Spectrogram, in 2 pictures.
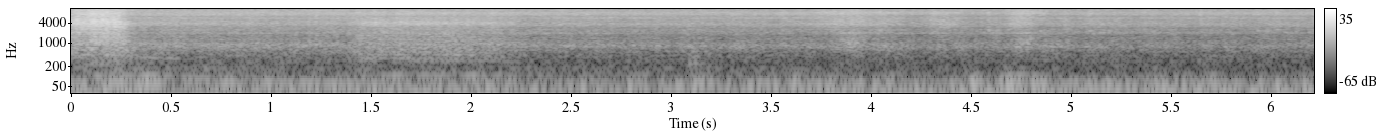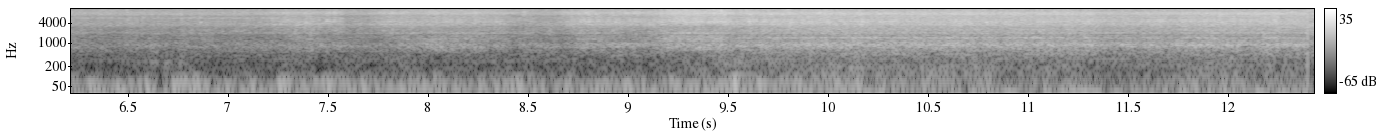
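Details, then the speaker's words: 1975 Ford F-350 that sat about 20 years gives a rough, uneven low rumble that sags and surges with no steady idle, while oil and debris burn off around the exhaust; engine won't hold idle. "it's got like a no idle a lot of crap burning off in the back huh really really rough"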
